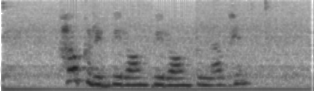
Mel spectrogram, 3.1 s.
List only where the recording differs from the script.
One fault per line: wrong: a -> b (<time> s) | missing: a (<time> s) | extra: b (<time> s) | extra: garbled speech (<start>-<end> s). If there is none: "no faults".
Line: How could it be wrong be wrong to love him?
no faults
